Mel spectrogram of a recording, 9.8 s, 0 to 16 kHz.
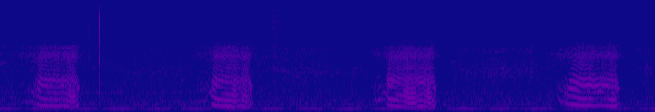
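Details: Soft, rhythmic, whistly snores, about one every 2.7 seconds, over a steady hum; snoring during sleep.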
